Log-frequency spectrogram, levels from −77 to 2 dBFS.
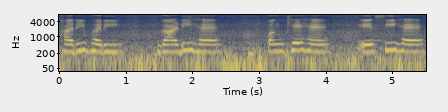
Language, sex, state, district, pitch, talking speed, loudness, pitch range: Hindi, female, Haryana, Jhajjar, 240 Hz, 85 wpm, -16 LUFS, 235-260 Hz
